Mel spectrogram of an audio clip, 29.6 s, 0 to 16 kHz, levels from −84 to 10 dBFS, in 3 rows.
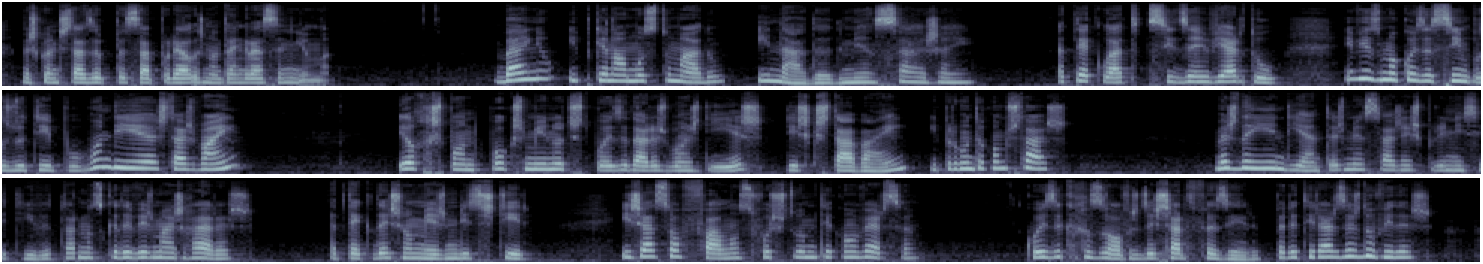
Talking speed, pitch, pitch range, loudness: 195 wpm, 215 Hz, 190-250 Hz, -23 LUFS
